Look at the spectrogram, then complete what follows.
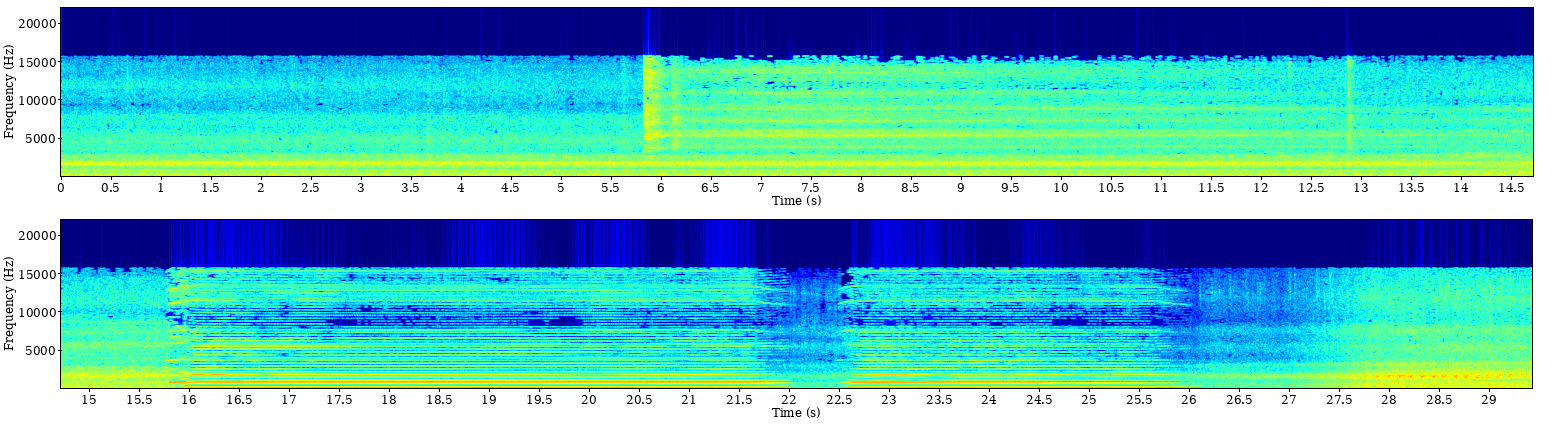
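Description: Diesel power car of an Indian Railways DEMU train, its engine running steadily. Then the train horn sounds on one steady note in two long blasts, the first about six seconds and the second about three and a half. The engine noise swells again near the end as the train departs.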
